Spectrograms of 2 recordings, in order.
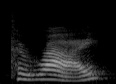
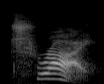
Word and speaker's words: try: by the consonant are let me explain for example t are why we don't say to rye it becomes like a chip sound we say try try so the T are together make this sound almost like a CH are almost like but it's a softer one it's to try try so let's look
